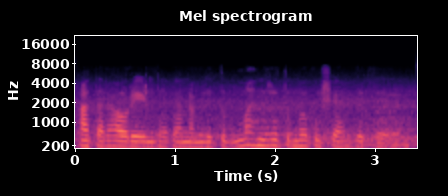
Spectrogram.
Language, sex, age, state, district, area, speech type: Kannada, female, 45-60, Karnataka, Bellary, urban, spontaneous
